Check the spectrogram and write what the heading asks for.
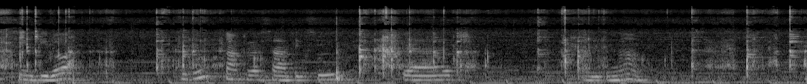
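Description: A metal spoon stirring chopped cucumber and onion in a stainless steel bowl, with repeated clinks and scrapes of spoon against steel.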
